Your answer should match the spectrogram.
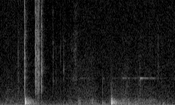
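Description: Handling sounds from a baton shaft and a roll of double-sided tape: a light knock about a third of a second in, followed closely by a short scratchy rasp, and a second knock about a second and a half in.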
